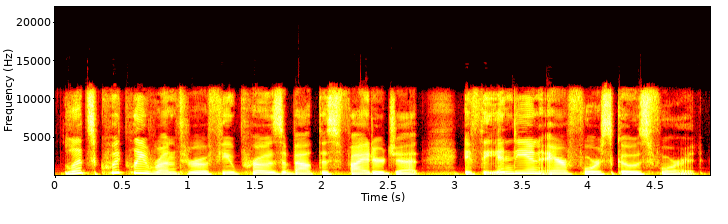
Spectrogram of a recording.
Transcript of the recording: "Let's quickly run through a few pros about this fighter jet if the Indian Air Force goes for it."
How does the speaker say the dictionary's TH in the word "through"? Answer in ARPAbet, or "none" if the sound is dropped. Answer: TH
